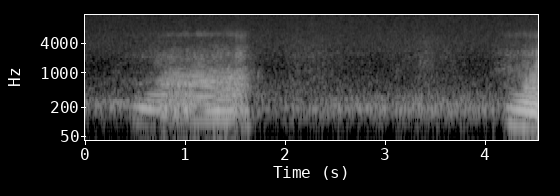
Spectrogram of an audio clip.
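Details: Soft, low snoring with a buzzing tone on the breaths in, in a quiet room; snoring.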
